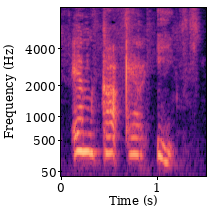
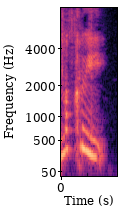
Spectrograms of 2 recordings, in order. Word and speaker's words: NKRI: ya contoh nih KTP bukan Ketep ya tidak dibaca Ketep tapi tetap KTP die Eja ya atau misal contoh lain NKRI bukan Negeri tetap NKRI karena itu Dis e karena itu termasuk singkatan maka dibacanya atau dilafalkannya itu dengan cara dieja NKRI ada yang tahu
